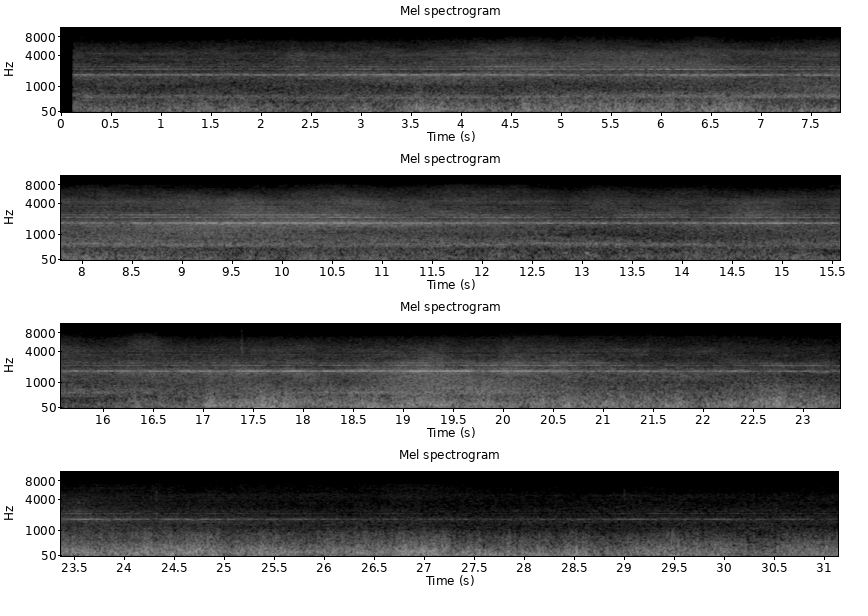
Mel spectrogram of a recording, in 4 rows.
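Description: F-4EJ Kai Phantom II fighters' twin J79 turbojets running at taxi power: a steady high-pitched whine over a low rumble. The sound swells twice as the jets roll past, about a third of the way in and again near two-thirds.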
